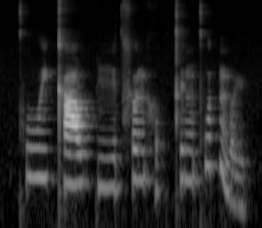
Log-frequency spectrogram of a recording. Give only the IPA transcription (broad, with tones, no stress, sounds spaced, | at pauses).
kʰ uː˧ j kʰ aː˨˧ w k iː˨ t͡sʰ ɵ˧ n h ʊ˨ k̚ t̪ʰ ɪ˧ ŋ kʷʰ ɐ˥ t̚ ŋ ɵ˨˩ ɥ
